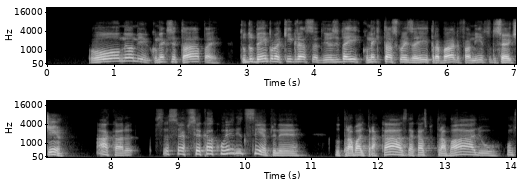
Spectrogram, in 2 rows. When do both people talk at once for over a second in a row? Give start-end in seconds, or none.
none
